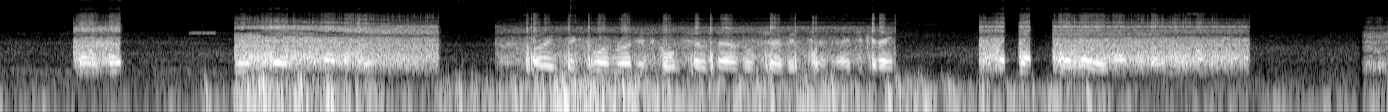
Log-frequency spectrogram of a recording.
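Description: A radio scanner's loudspeaker crackles in short bursts.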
